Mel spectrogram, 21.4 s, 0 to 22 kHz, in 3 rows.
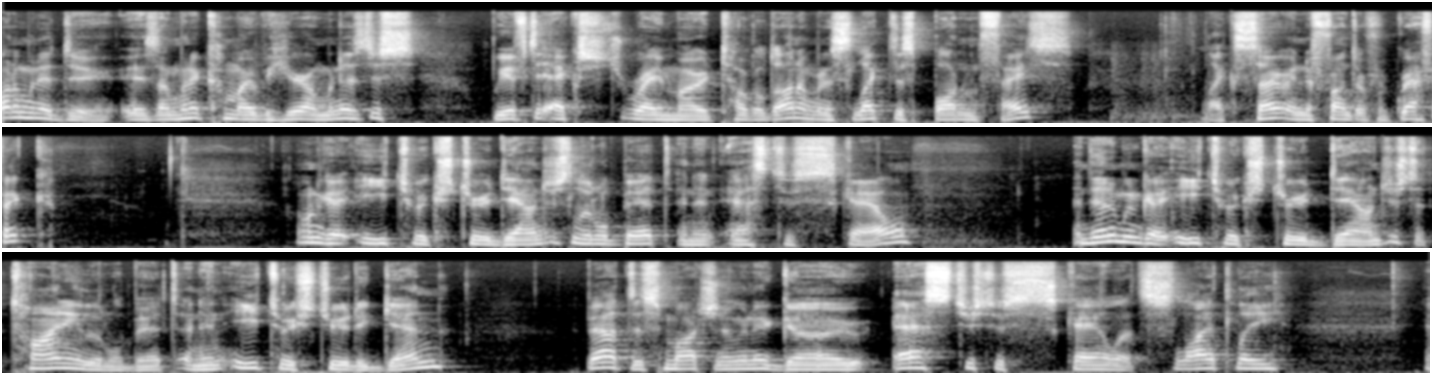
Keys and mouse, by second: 1.0 click, 2.8 click, 3.6 shift+middle click, 4.5 click, 5.0 middle click, 5.9 KP_1, 8.4 e, 10.2 s, 12.7 e, 14.7 shift+middle click, 15.4 e, 18.9 s, 20.6 middle click.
